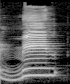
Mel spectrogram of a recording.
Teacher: نون ساکن پہ کوئی غنہ نہیں کرنا، کوئی اخفا نہیں کرنا، بغیر غننے کے اظہار کے ساتھ پڑھنا ہے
